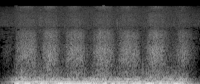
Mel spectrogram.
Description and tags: Golden wall texture exploration, small and isolated room.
